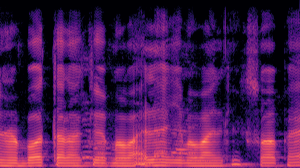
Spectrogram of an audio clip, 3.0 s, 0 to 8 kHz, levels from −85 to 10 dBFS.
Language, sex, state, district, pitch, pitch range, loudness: Hindi, male, Chandigarh, Chandigarh, 130 Hz, 125-135 Hz, -18 LUFS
